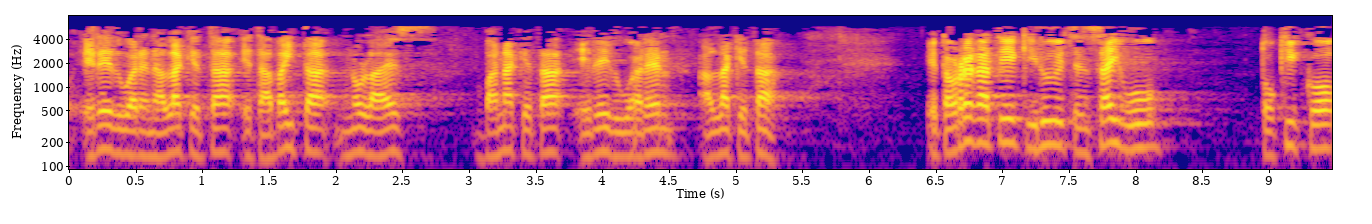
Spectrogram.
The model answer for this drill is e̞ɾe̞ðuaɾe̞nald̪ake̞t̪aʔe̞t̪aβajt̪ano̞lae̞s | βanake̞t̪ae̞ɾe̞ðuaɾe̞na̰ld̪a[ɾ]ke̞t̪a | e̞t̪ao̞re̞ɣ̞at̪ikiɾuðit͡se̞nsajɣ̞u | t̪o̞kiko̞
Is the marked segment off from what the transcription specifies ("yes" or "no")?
yes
